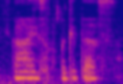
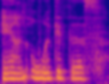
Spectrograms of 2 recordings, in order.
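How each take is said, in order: First: Secretive excited whisper. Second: Said in the usual way. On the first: Real, not acted. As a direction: drop to a hush to show the treasure. Showing book to viewers.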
